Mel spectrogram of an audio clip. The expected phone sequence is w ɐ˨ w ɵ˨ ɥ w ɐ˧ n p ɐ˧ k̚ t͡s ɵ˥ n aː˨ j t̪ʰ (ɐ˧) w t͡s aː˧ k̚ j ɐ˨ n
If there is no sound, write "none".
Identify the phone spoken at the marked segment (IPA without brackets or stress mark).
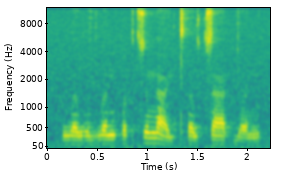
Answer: ɐ˧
